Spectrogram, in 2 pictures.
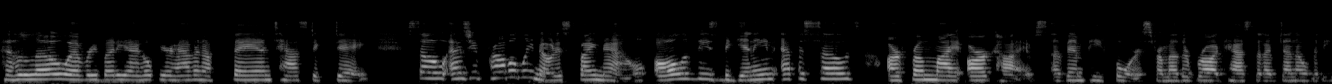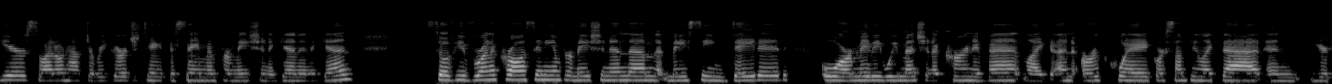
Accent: American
